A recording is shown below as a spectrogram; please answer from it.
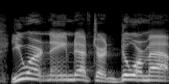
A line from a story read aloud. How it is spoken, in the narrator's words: Mom screamed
